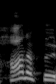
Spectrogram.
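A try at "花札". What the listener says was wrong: You said Hanafudu. Hana. Ha. Na. Fu. Fu. No, it's Hanafuda.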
